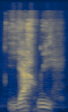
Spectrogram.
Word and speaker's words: Yahweh: guys pronounce that yahui and remember that hey is a consonant and we have to pronounce it no different than if it was yeah we everybody give it a shot let me hear you yahweh yahweh yeah so you notice that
